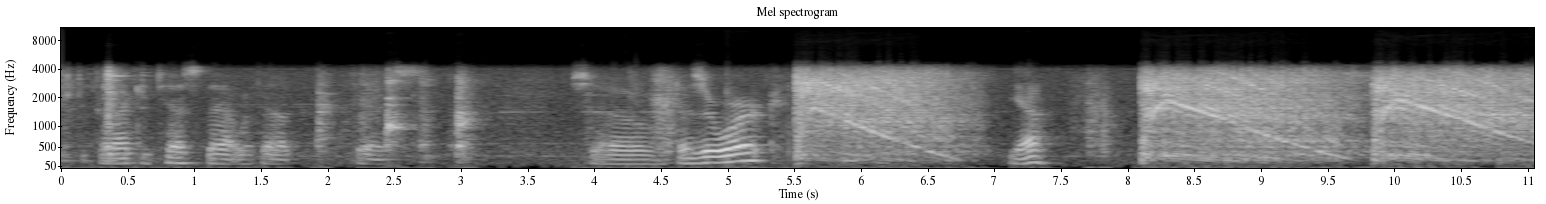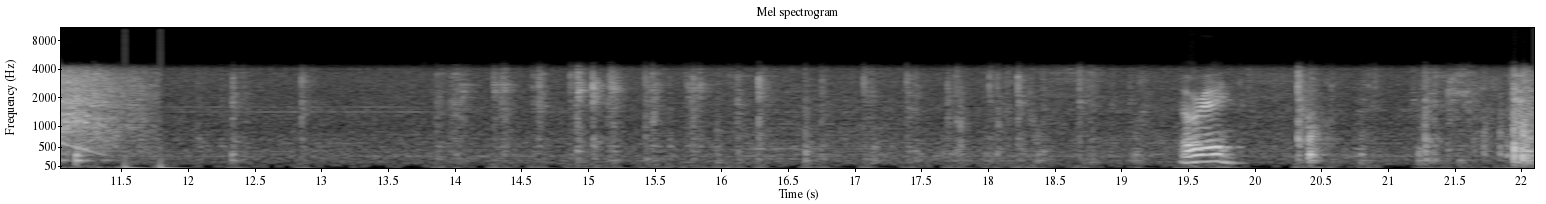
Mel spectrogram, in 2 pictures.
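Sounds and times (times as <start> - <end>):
jigsaw motor running: 5.5 - 7.0, 8.1 - 11.8.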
